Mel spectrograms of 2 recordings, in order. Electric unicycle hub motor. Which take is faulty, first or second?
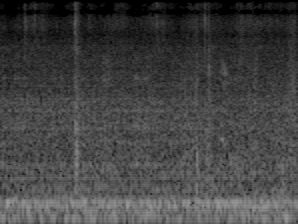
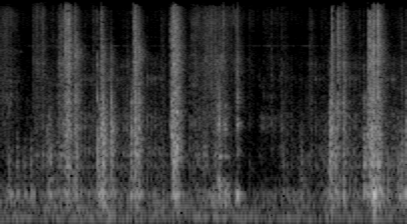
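second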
